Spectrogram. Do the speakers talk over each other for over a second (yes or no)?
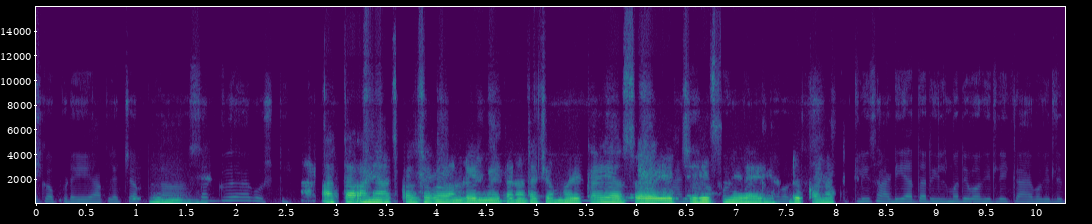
yes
